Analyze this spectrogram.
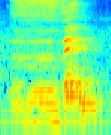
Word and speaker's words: then: Y cuando ve la palabra luego o entonces, then, con una vibración.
